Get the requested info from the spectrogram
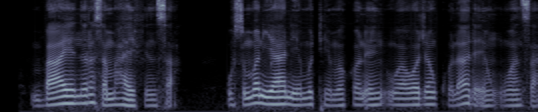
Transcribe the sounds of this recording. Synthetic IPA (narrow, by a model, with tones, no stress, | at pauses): baː˦jɐ˦n˦ɾɐ˦sa˨ma˦ɦa˨jɸɪ˦nsa̰˨ʔ | ʔʊ˨smɐ˦ɲjaː˦neː˨mu˦te˨mɐ˦kʷɔ˦ɲj̰ʔɐ˦ŋʔʊ̰˦waː˦wɐ˦d͡ʒɛ˦ŋkʷʊ˨laː˦da˨j̰ɐ̰˦ŋʔʊ˦wɐ˦nsa̰˨ʔ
